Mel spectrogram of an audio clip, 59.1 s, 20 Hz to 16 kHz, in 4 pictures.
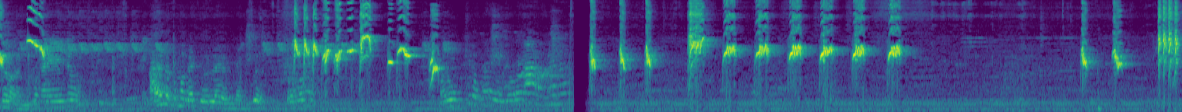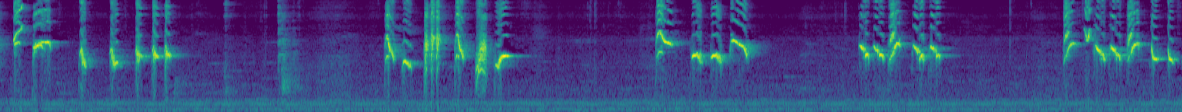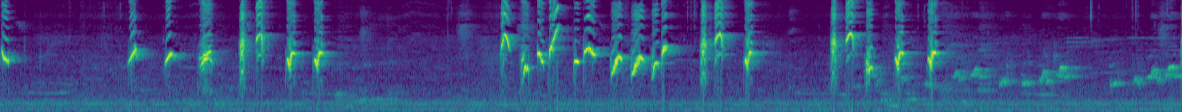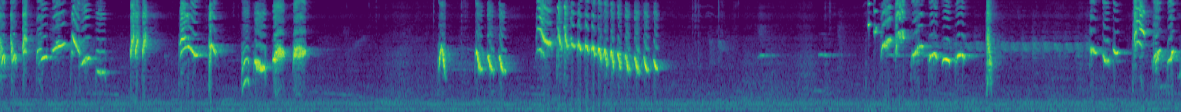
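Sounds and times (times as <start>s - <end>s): bird chirping rapidly: 0.0s - 2.1s, 3.2s - 5.7s
faint steady hum: 0.0s - 59.0s.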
